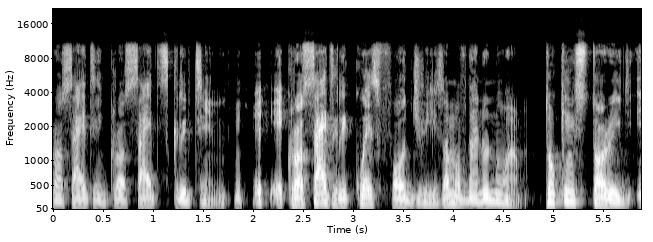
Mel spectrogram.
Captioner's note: chuckles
